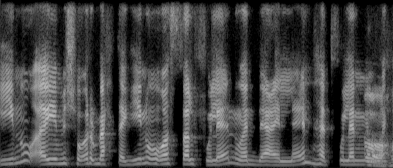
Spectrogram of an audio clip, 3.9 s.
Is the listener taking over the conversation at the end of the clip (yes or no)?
yes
